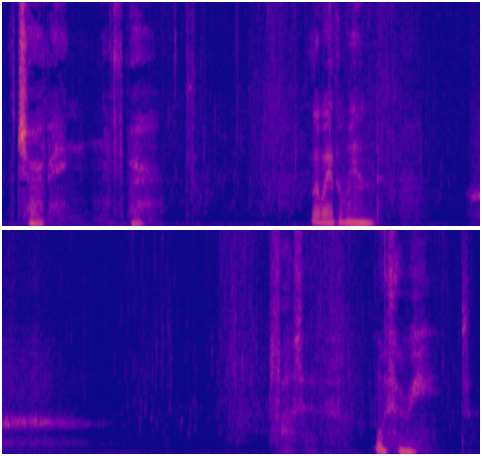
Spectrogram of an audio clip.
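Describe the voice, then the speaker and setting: Casting: man to play a seductive kelpie for ASMR roleplay, very husky half-whisper, mellow, coaxing and sly. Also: mid-range voice, no room sound, exaggerated voice. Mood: soothing, musing. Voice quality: soft, breathy, often whispered. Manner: coaxing, flattering, falsely modest, teasing. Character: charming, unsettling male kelpie, smooth-talking seductive lurer. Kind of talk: ASMR roleplay, intimate one-sided acted dialogue. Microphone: close microphone.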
